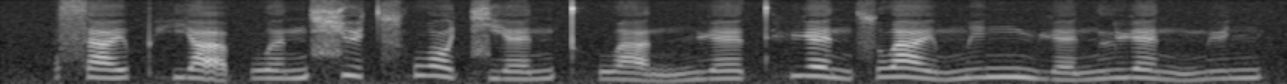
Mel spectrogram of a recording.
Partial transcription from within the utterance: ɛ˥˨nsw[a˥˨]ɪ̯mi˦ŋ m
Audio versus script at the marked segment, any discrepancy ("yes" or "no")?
no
